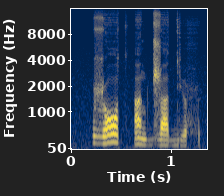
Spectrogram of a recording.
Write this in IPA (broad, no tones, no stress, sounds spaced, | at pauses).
ʐ ɔ t͡sʼ ã d ɖ͡ʐ a d y ħ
